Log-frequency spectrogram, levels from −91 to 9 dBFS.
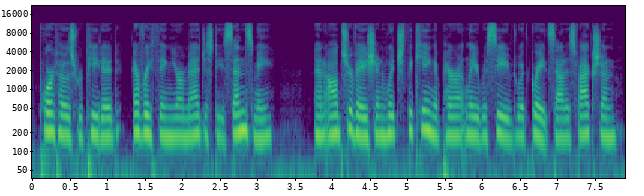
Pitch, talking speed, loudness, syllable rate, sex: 180 Hz, 130 wpm, -20 LUFS, 5.1 syllables/s, female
